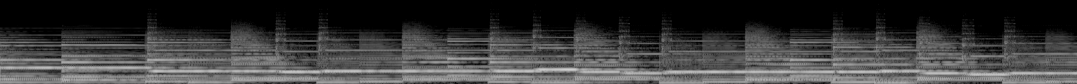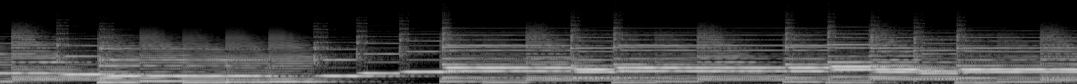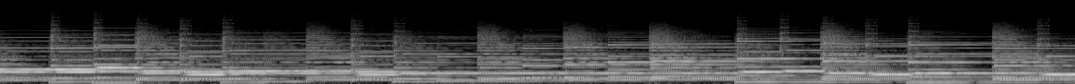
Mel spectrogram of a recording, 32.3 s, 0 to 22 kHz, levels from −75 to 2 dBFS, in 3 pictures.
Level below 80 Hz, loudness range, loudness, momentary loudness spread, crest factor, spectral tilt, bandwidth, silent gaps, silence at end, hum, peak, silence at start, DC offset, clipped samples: -44 dBFS; 4 LU; -20 LUFS; 6 LU; 14 dB; -7 dB/octave; 10 kHz; none; 0 s; none; -6 dBFS; 0 s; under 0.1%; under 0.1%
